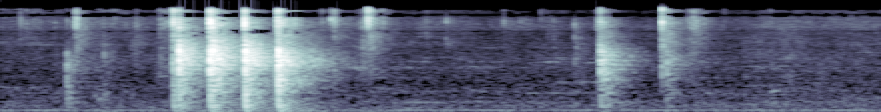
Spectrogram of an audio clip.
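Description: A quick run of sharp knocks about a second in, then two more around three seconds in, over a faint steady hum.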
